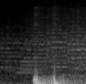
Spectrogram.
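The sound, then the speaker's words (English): A single low, muffled heartbeat: two soft thumps in a quick lub-dub pair, fairly quiet, followed by a faint lingering rumble with no voices. “giving the village statue of the king a heartbeat, which only stopped beating upon the king's death.”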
